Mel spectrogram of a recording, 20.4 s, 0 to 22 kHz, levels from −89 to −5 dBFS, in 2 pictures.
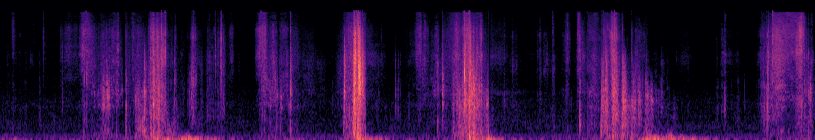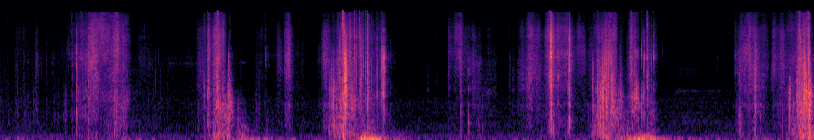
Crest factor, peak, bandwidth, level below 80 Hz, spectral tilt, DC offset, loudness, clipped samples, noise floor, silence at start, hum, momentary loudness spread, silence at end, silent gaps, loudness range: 36 dB; 0 dBFS; 17 kHz; -50 dBFS; -1 dB/octave; under 0.1%; -31 LUFS; under 0.1%; -66 dBFS; 0.15 s; none; 22 LU; 0 s; none; 13 LU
